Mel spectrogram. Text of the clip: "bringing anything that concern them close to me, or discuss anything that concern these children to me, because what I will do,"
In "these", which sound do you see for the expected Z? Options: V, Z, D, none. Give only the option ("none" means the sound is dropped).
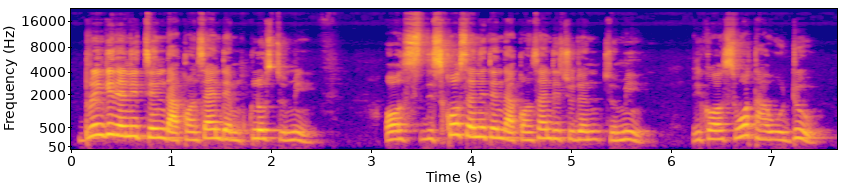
none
